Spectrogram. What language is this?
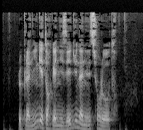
French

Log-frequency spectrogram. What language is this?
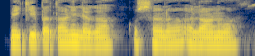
Pahari-Potwari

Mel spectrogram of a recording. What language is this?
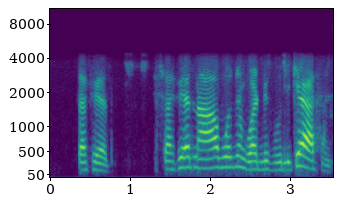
Kashmiri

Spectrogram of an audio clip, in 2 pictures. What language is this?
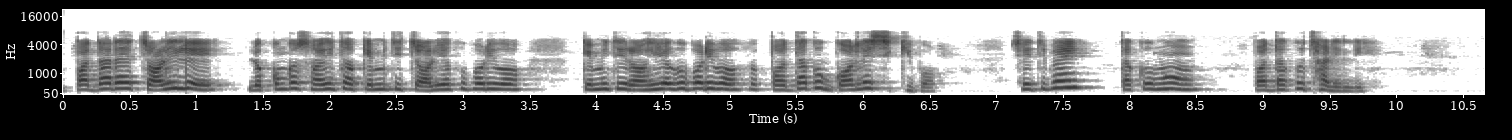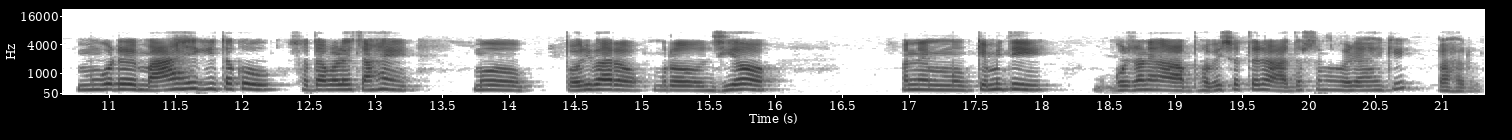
Odia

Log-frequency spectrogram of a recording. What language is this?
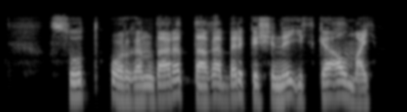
Bashkir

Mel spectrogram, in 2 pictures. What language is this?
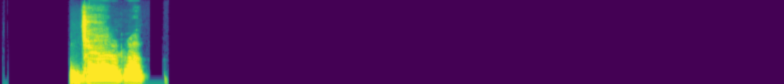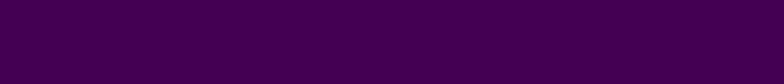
Wolof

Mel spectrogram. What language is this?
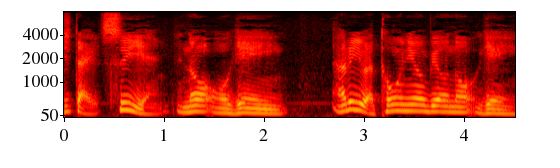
Japanese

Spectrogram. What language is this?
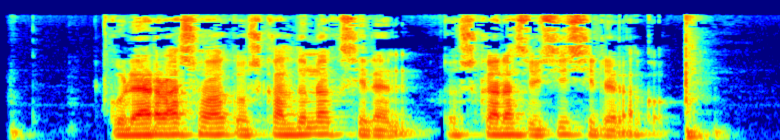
Basque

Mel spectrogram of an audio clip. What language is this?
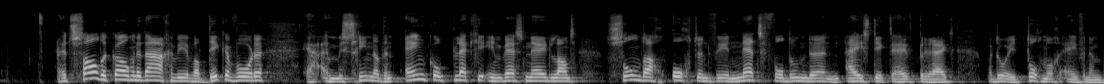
Dutch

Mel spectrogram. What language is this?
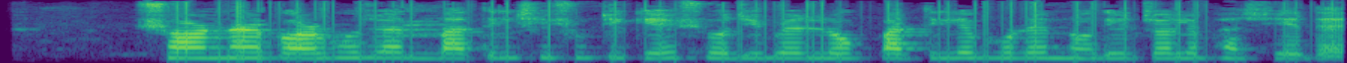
Bangla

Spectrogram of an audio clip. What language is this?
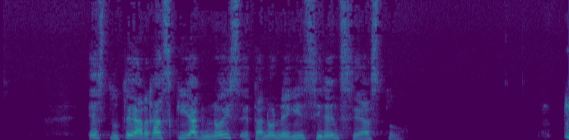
Basque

